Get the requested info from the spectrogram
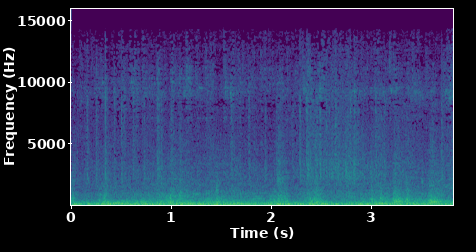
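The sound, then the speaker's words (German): A commuter train on the line from central Buenos Aires to Liniers, Argentina, rolls steadily along the tracks, a deep continuous rumble with faint rhythmic clacks and rattling of the carriages, no voices present. “Mit dem Zug fährt man vom Zentrum aus eine halbe Stunde nach Liniers, einem ganz besonderen Viertel von Buenos Aires.”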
